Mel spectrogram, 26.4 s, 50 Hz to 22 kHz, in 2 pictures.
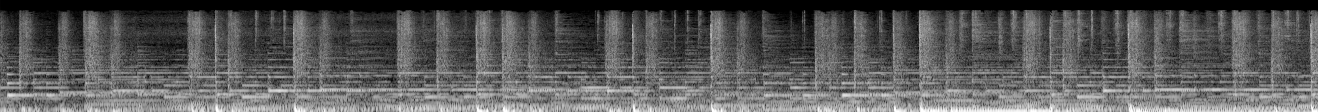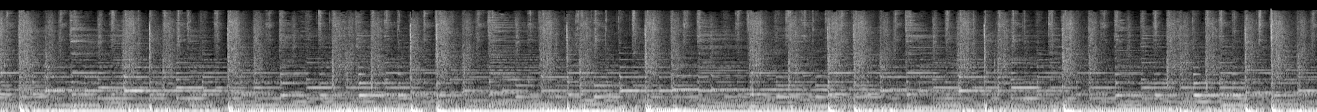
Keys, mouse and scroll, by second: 0.0 KP_6, 1.2 KP_8, 4.7 click, 5.5-9.0 right drag, 9.0-14.2 drag, 15.0-16.6 drag, 17.5-19.0 drag, 19.5 scroll down 2, 20.2 KP_0, 20.9 scroll up 5, 21.5-23.4 scroll down 2, 25.4-26.2 drag.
